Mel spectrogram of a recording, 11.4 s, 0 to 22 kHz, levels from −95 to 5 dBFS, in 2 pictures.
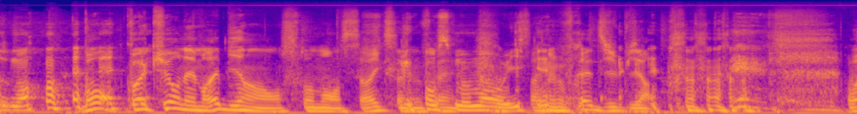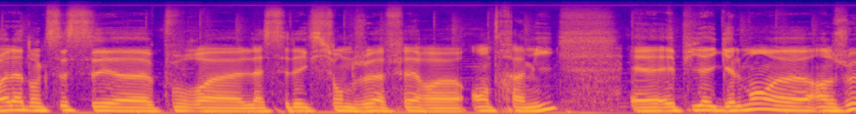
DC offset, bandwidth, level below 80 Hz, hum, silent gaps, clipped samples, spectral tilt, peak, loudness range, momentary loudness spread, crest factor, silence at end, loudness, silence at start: under 0.1%; 19 kHz; -34 dBFS; none; none; under 0.1%; -5 dB/octave; -4 dBFS; 1 LU; 4 LU; 10 dB; 0 s; -15 LUFS; 0 s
